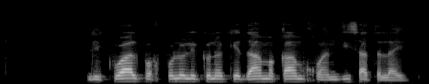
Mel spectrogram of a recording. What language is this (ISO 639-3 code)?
pus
